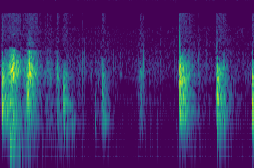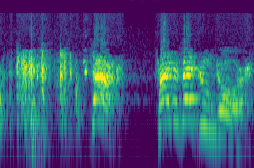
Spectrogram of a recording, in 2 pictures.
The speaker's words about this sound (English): Door.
